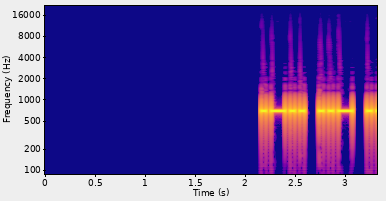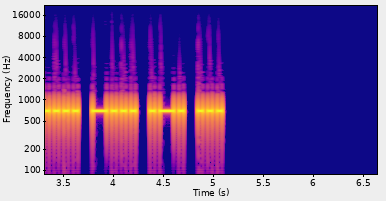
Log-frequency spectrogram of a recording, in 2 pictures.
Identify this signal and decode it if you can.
Morse code, heard as a keyed tone, about 25 wpm, 700 Hz. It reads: LU5BRS
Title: DXCC-100 Call Signs - 6 Characters - Repeated 3x - 25wpm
